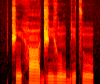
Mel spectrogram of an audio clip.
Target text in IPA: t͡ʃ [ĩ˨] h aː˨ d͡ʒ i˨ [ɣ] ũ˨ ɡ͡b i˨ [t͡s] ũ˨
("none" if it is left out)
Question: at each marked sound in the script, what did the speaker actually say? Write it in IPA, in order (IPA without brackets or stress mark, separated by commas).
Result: ĩ˨, ɣ, t͡s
